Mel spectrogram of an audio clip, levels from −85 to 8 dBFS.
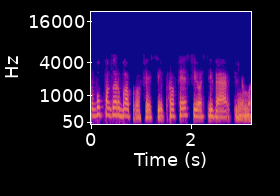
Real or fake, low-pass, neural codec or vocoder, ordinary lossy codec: real; 5.4 kHz; none; MP3, 48 kbps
